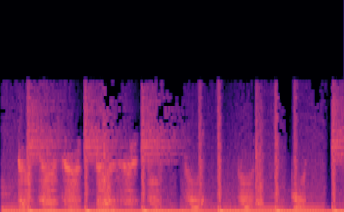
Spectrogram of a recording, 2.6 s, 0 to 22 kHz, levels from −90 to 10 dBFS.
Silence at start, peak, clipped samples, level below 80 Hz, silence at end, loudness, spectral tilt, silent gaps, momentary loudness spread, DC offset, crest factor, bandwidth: 0 s; -4 dBFS; under 0.1%; -18 dBFS; 0 s; -18 LUFS; -3.5 dB/octave; none; 3 LU; under 0.1%; 12 dB; 14 kHz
